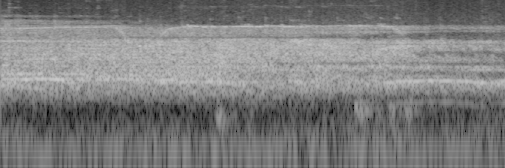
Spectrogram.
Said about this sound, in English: Listen to the fucking applause this guy gets for this.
